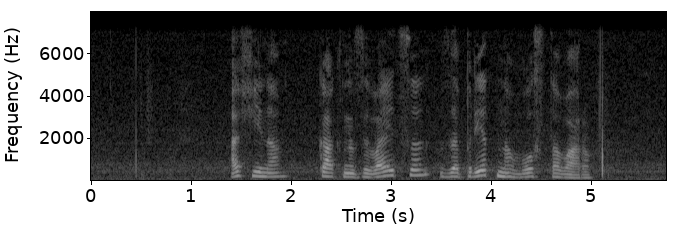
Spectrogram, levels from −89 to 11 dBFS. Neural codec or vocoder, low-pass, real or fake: none; 7.2 kHz; real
